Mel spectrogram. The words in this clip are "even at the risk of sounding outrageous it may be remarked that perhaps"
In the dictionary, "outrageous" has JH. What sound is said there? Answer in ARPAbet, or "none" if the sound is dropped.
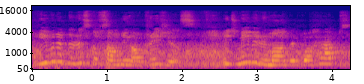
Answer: SH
